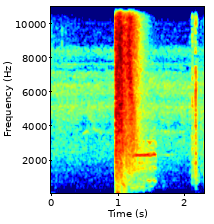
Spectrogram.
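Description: A rifle fires a single loud shot.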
